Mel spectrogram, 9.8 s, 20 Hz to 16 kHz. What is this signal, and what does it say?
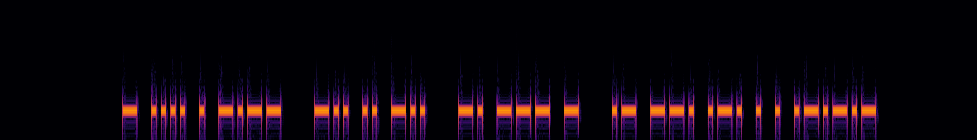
Morse code, heard as a keyed tone, about 25 wpm, 700 Hz. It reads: THEY DID NOT AGREE.
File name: practice / 25wpm / Sentences with 3-Word Phrases - 25wpm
